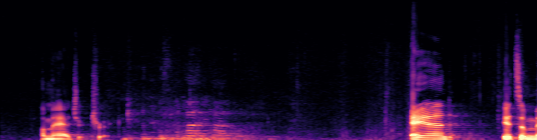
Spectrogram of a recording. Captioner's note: audience laughing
